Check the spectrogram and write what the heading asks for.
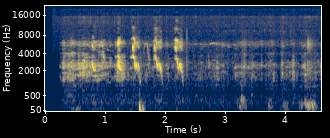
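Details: Indian ringneck parrot chirping: short bright chirps and squawky notes clustered in the first two and a half seconds, followed by quieter scattered sounds and low thumps.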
